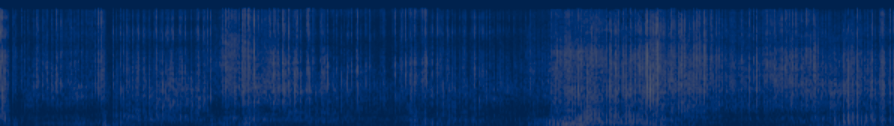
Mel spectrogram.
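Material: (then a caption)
Synthetic leather. Long nails scratch and tap across a flat, iridescent, embossed reptile-pattern synthetic leather mat made to look like faux snakeskin. The result is a dense, crackling scrape with fast, uneven clicks running throughout. It grows louder and fuller from about the middle of the clip onward.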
